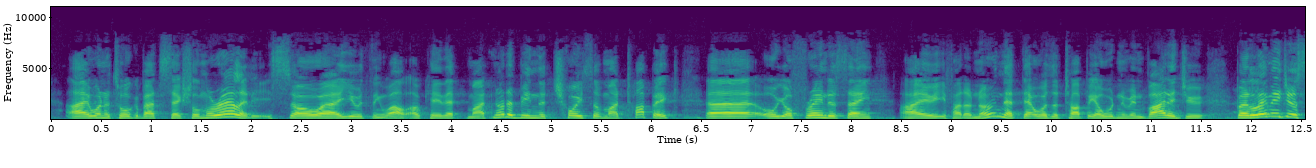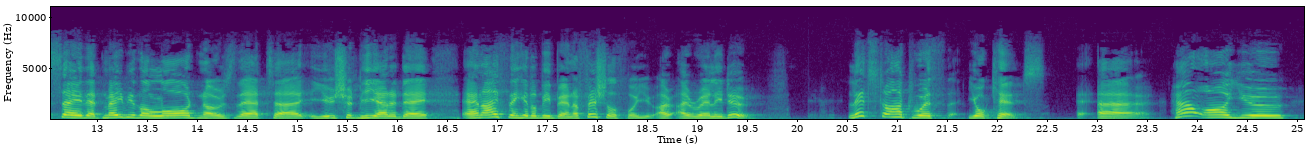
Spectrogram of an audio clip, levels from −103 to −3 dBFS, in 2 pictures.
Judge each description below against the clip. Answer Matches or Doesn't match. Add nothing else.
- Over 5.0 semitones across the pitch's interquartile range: Matches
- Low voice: Doesn't match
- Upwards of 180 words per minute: Matches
